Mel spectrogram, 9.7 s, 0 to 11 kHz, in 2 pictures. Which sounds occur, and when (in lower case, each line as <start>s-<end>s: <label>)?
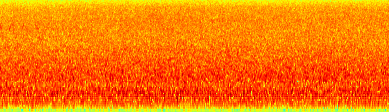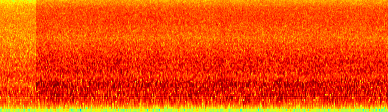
0.0s-9.7s: stream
